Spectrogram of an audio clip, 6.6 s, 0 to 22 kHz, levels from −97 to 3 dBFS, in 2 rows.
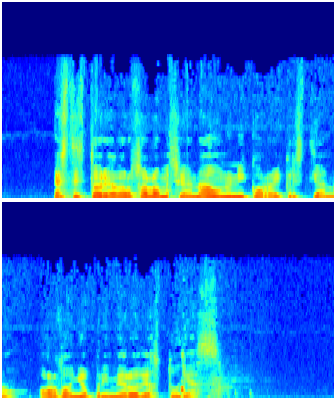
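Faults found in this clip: Short glitch at 1.62–1.70 s, between "historiador solo" and "a un único rey". Damaged data in a compressed stream: corrupt bytes, decoder loses frame sync and resyncs at the next header. Second glitch at 5.08–5.15 s, same mechanism, about 80 ms each. Component: transport or storage upstream of the decoder.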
